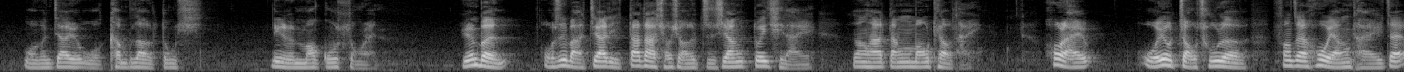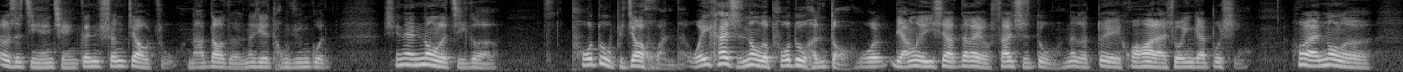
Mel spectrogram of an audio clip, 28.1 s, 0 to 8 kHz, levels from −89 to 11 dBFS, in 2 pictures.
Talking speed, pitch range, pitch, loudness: 250 characters per minute, 135-170 Hz, 150 Hz, -19 LUFS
